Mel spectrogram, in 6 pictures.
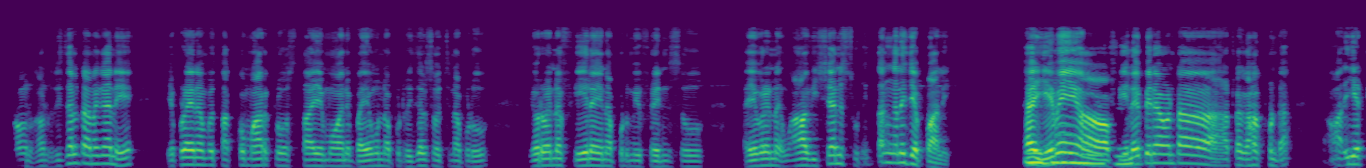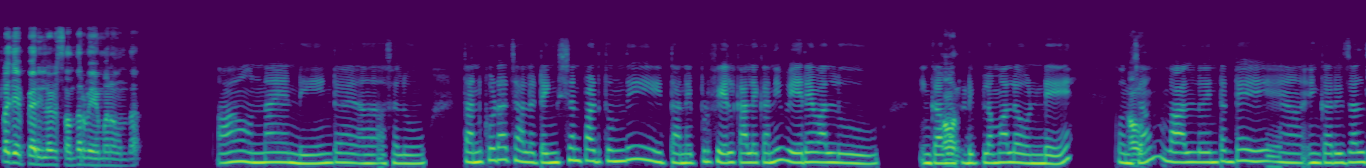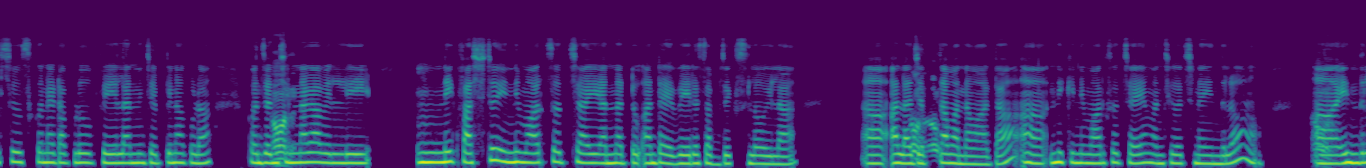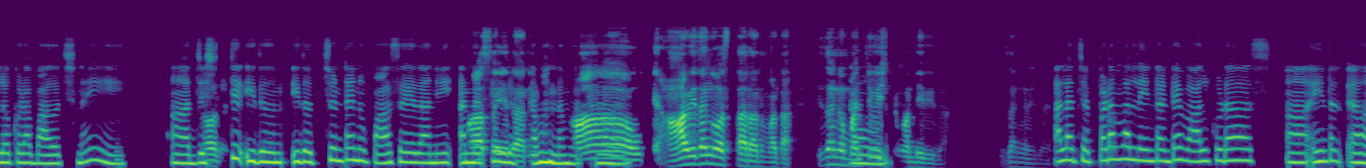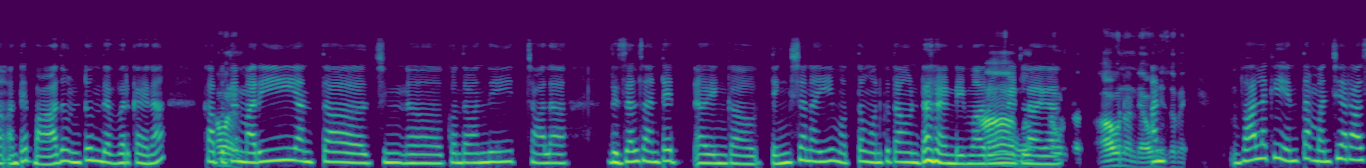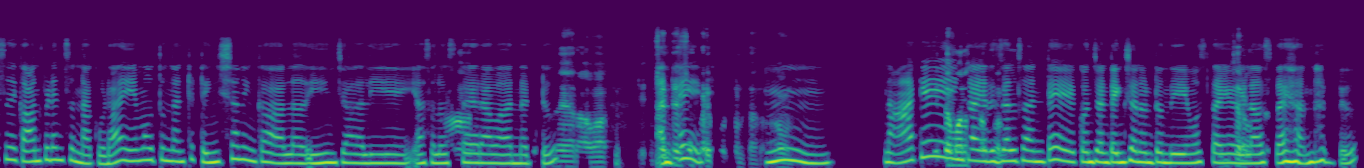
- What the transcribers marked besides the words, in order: in English: "రిజల్ట్"; in English: "రిజల్ట్స్"; in English: "టెన్షన్"; in English: "ఫెయిల్"; in English: "డిప్లొమాలో"; in English: "రిజల్ట్స్"; in English: "ఫస్ట్"; in English: "మార్క్స్"; in English: "సబ్జెక్ట్స్‌లో"; in English: "మార్క్స్"; in English: "జస్ట్"; other background noise; tapping; in English: "రిజల్ట్స్"; in English: "టెన్షన్"; laughing while speaking: "ఉంటారండి"; in English: "రూమ్‌మేట్"; in English: "కాన్ఫిడెన్స్"; in English: "టెన్షన్"; other noise; in English: "టెన్షన్ టెన్షన్"; in English: "రిజల్ట్స్"; laughing while speaking: "అన్నట్టు"
- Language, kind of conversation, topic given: Telugu, podcast, సున్నితమైన విషయాల గురించి మాట్లాడేటప్పుడు మీరు ఎలా జాగ్రత్తగా వ్యవహరిస్తారు?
